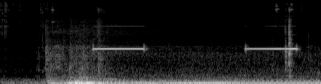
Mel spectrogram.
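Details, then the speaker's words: Honda Civic WagoVan with Weber carburetor being tuned, after a short drive: quick start, then steady low soft idle, two brief beeps; no longer diesels, runs fine, idle just a little low. "Well, sweet. See, the idle might be a little lower than it needs to be, but that's fine."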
